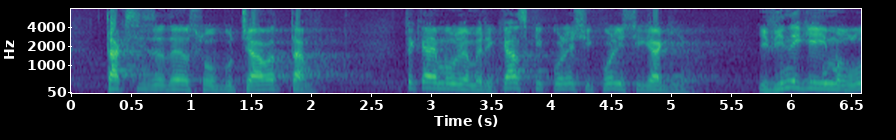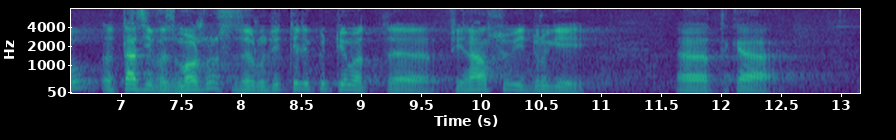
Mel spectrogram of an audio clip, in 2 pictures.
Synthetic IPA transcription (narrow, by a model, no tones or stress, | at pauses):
t̪aksizɐd̪ɐɐsvoːbʊt͡ʃavɐt̪ːam | t̪ɐkaɛimɐlˠoiɐmɛɾikanskikolɛʃikɔlisɛɡaɡʲiḭm | ivinɐɡʲiɛimɐlˠot̪azivɐzmɔʒnost̪zɐɾod̪it̪ɛlikʊit̪ʊimɐt̪finansoviːd̪ɾuɡʲi | t̪ɐka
